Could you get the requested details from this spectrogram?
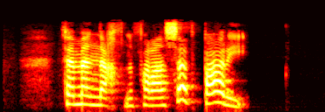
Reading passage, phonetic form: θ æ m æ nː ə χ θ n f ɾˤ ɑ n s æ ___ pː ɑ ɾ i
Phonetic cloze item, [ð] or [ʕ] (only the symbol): ð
